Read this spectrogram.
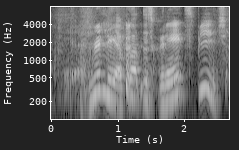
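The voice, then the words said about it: Failed Dutch accent, sounds British. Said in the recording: “I can't do a Dutch accent. ... So he's British now. ... I don't know if it's a Dutch accent.”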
